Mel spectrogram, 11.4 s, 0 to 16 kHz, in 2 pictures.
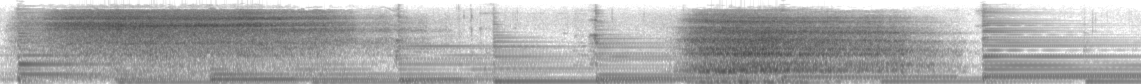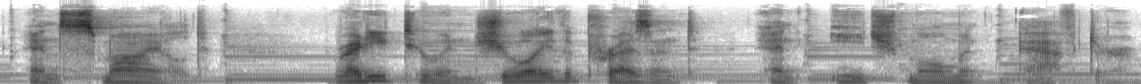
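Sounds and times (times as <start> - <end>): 
deep breath in and out: 0.0 - 2.2, 3.4 - 4.9
speech: 5.9 - 6.8, 7.4 - 11.4.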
